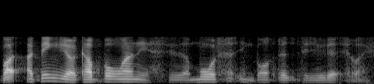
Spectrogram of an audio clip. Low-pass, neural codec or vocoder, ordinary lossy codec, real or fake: 3.6 kHz; codec, 16 kHz in and 24 kHz out, 0.9 kbps, LongCat-Audio-Codec, four codebook decoder; none; fake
